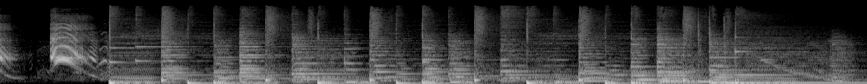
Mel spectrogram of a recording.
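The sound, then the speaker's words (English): A voice briefly mimics bird calls with a couple of swooping, squawky cries for about a second, then loud rhythmic music with steady beats takes over for the rest. “I'll bring the birds, won't I? It's not a bad impression.”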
